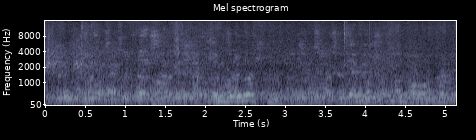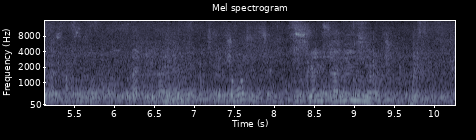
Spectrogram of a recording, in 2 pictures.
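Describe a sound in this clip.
Many men chatter at once in a large echoing hall.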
